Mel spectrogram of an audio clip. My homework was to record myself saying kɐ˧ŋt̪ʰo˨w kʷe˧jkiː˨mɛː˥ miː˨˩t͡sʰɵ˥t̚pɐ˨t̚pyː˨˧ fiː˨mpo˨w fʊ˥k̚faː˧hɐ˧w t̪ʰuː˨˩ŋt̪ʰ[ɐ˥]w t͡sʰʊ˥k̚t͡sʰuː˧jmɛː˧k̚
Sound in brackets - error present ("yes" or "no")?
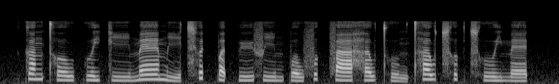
no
